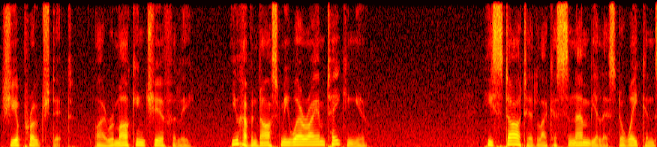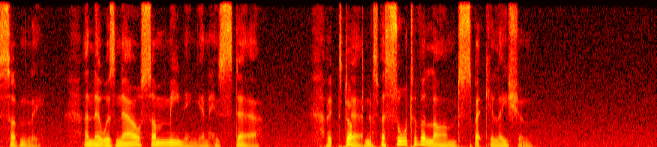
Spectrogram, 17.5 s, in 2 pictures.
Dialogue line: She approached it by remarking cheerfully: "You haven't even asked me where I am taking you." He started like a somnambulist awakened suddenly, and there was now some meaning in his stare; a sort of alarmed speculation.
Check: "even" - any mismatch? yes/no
yes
